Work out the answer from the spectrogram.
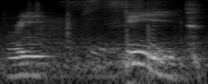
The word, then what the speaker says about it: receipt: ，有一个字叫收据 receipt， P 不发音哦，但它一样这个字根。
